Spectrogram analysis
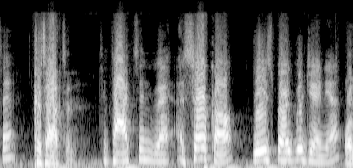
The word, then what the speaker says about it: Catoctin: 50, how do you pronounce it? Catoctin.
